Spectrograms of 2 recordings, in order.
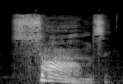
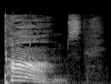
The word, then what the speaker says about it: Psalms: Everybody knows that the P on the front of Psalms is silent. It's Psalms. It's not palms.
